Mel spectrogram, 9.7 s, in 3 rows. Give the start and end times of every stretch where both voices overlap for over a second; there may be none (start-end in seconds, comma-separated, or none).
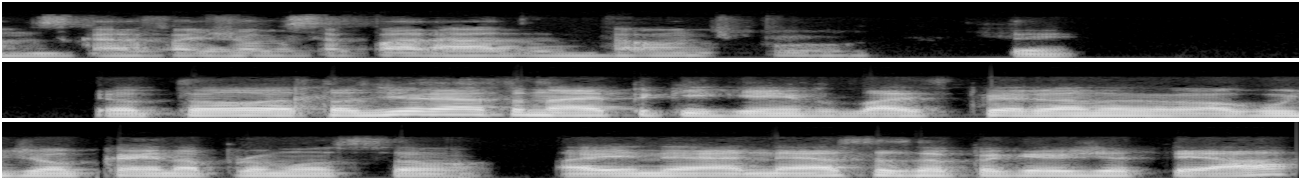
none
